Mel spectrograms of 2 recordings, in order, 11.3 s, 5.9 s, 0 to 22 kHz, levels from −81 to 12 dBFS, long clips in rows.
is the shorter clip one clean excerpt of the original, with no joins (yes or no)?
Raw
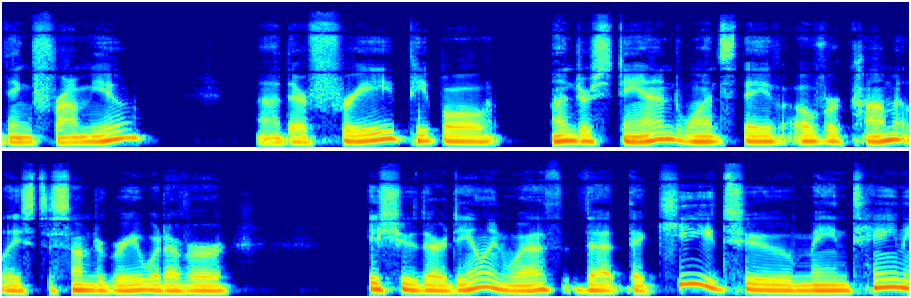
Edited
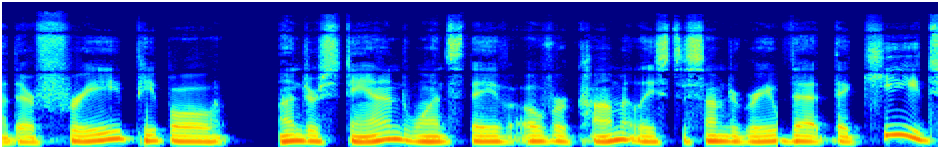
no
